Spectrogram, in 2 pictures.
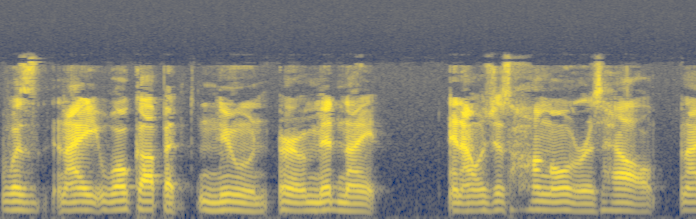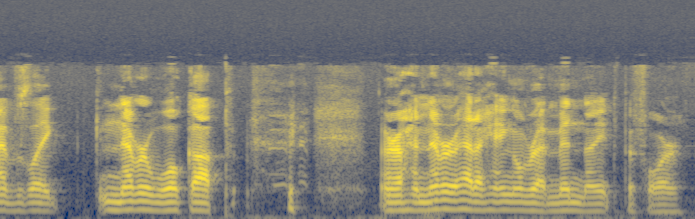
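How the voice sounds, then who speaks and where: Dull lo-fi audio carries this fairly low-pitched man in his twenties, talking at a moderate pace. Co-hosting a casual podcast chat, he tells rambling stories with animation and laughter.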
